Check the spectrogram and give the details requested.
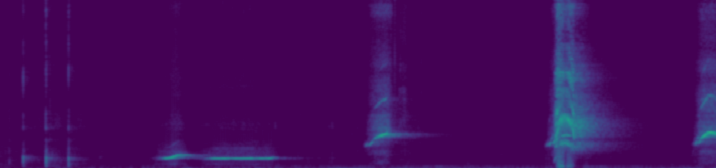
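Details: Male green ringneck parakeet that talks: three quick clicks, a lower stepped whistle, then a rising high whistle and a loud harsh screech, with a final whistled call.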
